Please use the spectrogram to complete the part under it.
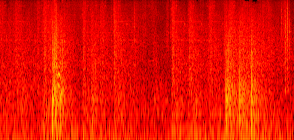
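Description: A firework launcher fires with a sharp bang.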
